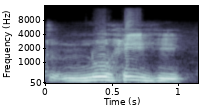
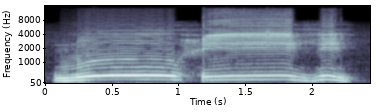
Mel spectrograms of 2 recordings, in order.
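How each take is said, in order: First: The vowels are said short, not stretched. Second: The nu and hi vowels are stretched long. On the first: The speaker calls it wrong. "Not nuhihi" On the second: The speaker calls it right. "we need to stretch the nu and the he"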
